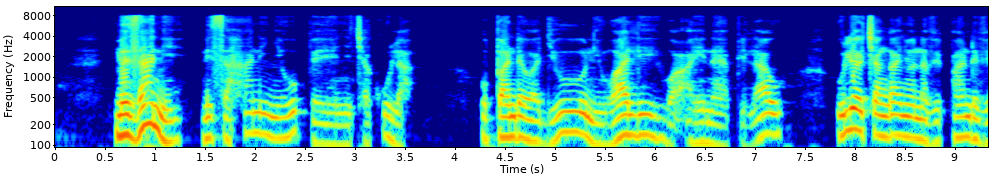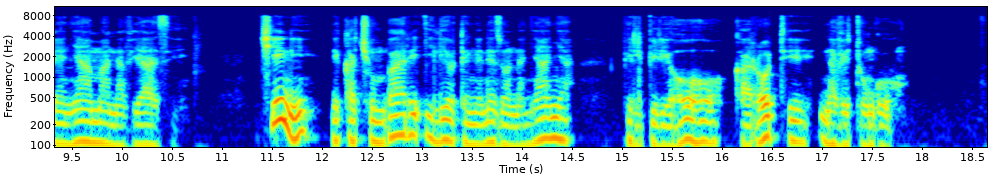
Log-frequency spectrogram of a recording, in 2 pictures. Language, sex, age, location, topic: Swahili, male, 36-49, Mombasa, agriculture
